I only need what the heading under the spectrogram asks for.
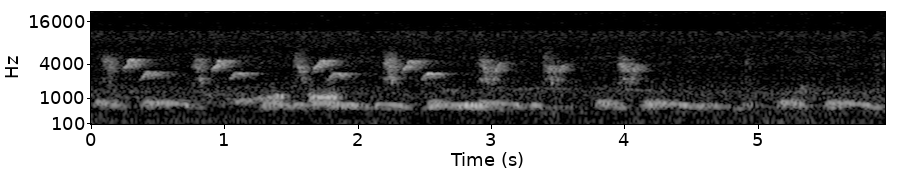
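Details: Decoy spotted dove of the 'giọng thổ' voice style, cooing and calling: soft, low, mellow coo phrases rise and fall through the clip. Another bird gives thin, high, paired chirps about every half second over faint background hiss.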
